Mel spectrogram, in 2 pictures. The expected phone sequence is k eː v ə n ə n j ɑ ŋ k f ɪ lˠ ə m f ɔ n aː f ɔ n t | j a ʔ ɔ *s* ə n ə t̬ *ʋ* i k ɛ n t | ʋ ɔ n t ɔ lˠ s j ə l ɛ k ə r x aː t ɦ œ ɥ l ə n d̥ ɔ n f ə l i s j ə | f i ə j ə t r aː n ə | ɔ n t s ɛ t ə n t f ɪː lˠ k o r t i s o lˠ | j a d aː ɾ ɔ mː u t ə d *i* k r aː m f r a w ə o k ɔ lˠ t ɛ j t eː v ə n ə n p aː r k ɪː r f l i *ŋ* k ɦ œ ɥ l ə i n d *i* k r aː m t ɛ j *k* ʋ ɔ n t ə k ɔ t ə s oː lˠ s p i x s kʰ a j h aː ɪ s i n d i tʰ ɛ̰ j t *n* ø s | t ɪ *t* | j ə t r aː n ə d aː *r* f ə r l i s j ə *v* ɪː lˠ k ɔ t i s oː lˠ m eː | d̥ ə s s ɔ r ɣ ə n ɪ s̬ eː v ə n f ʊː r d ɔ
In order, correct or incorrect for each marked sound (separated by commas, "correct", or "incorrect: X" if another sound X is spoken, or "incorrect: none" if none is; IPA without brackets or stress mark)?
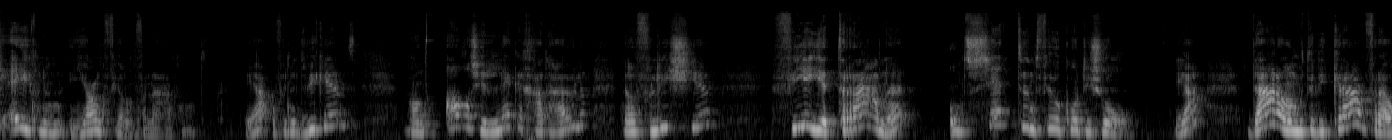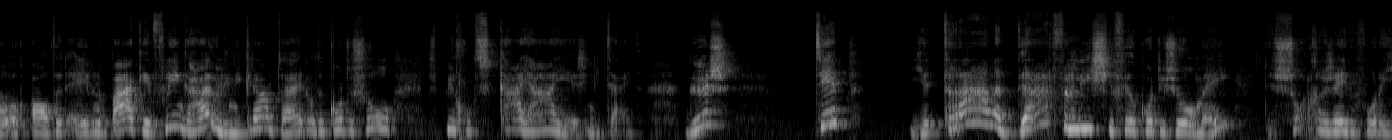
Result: incorrect: f, correct, correct, correct, correct, incorrect: t, incorrect: d, incorrect: p, correct, incorrect: f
